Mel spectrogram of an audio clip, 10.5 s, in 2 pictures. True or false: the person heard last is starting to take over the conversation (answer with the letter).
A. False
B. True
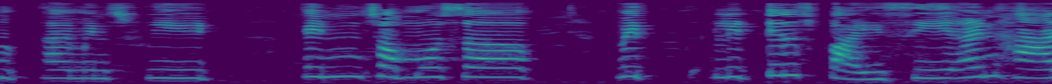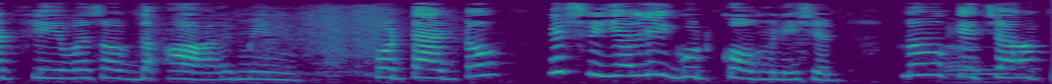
A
